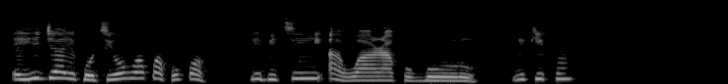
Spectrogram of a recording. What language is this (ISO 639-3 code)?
yor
